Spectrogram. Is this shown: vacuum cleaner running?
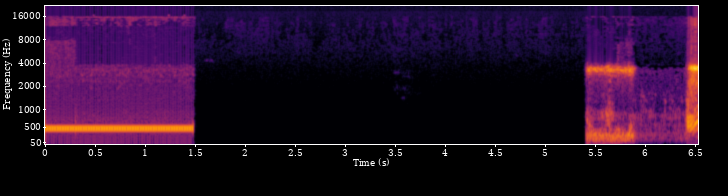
no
